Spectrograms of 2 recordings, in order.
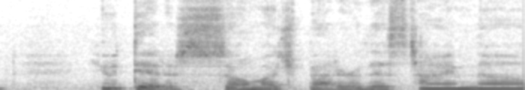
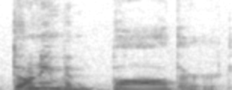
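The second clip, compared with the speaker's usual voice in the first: ordinary talk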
